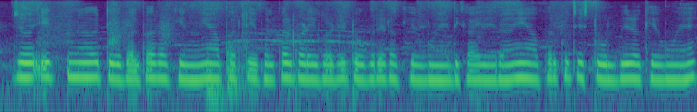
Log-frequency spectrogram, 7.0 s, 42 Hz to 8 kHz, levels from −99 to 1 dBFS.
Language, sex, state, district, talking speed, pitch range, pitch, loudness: Hindi, female, Bihar, Purnia, 240 wpm, 195-210 Hz, 200 Hz, -32 LUFS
